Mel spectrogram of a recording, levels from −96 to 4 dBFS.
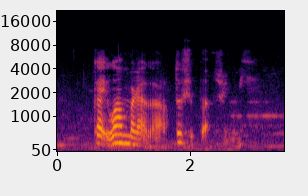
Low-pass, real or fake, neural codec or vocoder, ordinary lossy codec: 7.2 kHz; real; none; Opus, 24 kbps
